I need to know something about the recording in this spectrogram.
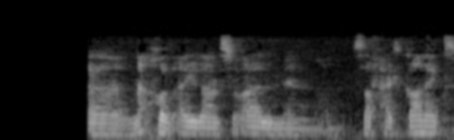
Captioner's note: speaking Arabic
